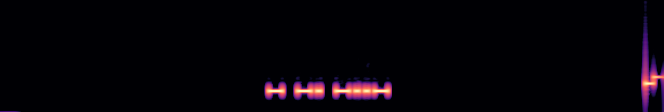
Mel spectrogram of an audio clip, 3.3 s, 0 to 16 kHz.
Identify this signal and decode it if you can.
Morse code, heard as a keyed tone, about 52 wpm, 700 Hz. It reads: TNX
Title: Top 90 QSO Elements 50wpm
